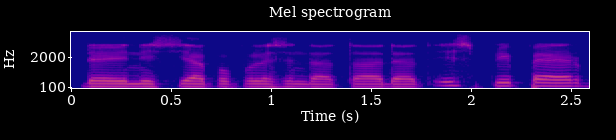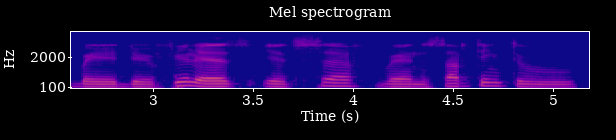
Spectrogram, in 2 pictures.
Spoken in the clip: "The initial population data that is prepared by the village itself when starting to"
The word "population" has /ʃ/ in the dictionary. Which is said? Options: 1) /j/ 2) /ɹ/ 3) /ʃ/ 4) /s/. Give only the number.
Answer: 4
